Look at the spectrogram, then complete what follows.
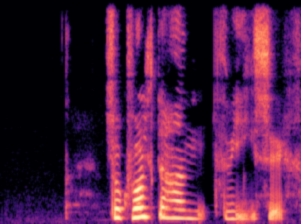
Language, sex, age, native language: Icelandic, female, 11, Polish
